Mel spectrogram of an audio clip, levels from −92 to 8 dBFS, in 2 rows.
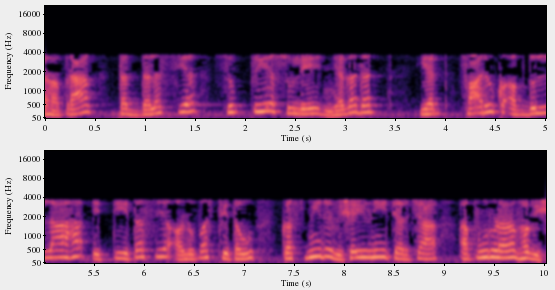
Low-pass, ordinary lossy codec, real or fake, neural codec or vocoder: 3.6 kHz; none; real; none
